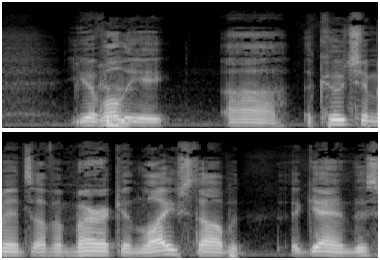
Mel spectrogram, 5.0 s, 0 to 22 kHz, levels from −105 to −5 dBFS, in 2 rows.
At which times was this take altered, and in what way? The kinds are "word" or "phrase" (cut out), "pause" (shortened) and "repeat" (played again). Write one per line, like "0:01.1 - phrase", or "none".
0:01.9 - pause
